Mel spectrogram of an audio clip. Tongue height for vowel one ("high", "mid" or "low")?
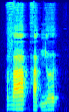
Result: low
